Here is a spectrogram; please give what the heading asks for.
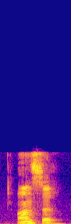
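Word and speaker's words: answer: नरम करना वाच उर्दू में ऐसे लिखेंगे घड़ी आंसर आंसर का मतलब होता जवाब देना इसमें ड साट सोर्ड डब्लू साइलेंट है उर्दू में ऐसे लिखेंगे इसका मतलब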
